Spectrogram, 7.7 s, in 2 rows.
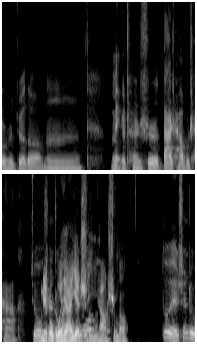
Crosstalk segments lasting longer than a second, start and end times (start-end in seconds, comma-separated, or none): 4.6-6.1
